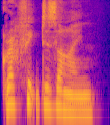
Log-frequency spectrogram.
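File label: "graphic design", British English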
